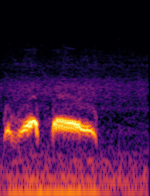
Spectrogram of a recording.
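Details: Deep-voiced wild spotted dove at a decoy perch giving a single phrase: a short rising coo, then a longer, smooth, level coo that fades out.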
